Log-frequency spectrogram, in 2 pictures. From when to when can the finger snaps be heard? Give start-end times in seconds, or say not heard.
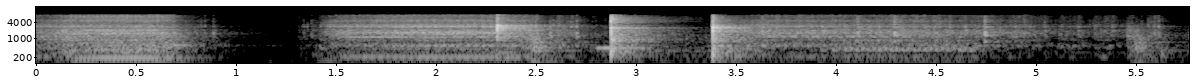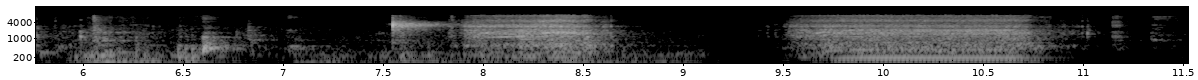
2.3-3.5, 7.0-9.1.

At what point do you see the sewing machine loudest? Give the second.
2 s.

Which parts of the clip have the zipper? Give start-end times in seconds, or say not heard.
not heard.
